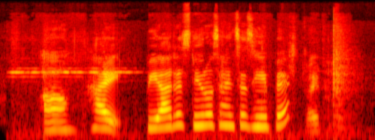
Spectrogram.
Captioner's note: mumbles a thank you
